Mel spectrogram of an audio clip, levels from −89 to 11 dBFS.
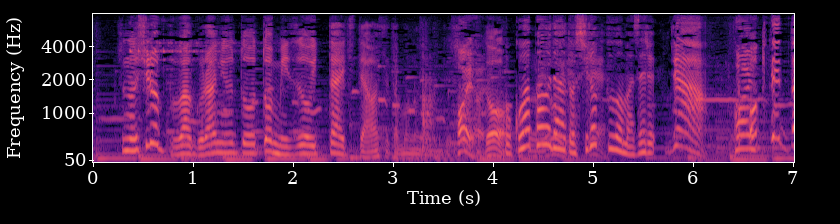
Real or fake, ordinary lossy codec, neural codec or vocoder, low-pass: real; none; none; none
